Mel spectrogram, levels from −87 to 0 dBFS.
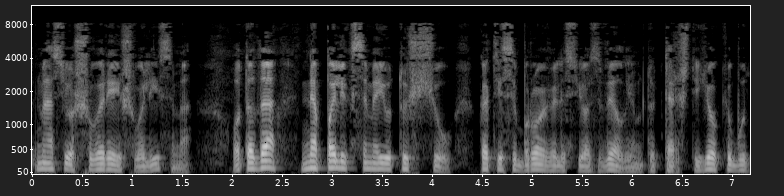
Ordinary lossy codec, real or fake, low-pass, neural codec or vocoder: MP3, 32 kbps; real; 10.8 kHz; none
